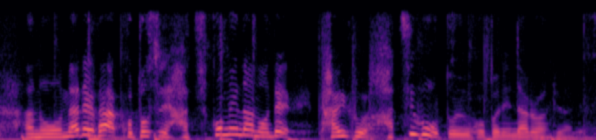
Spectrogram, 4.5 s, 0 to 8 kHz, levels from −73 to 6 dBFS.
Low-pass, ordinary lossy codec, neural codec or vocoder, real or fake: 7.2 kHz; none; codec, 16 kHz, 2 kbps, X-Codec, HuBERT features, trained on balanced general audio; fake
